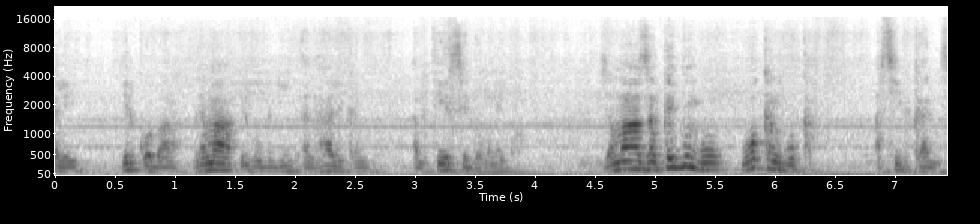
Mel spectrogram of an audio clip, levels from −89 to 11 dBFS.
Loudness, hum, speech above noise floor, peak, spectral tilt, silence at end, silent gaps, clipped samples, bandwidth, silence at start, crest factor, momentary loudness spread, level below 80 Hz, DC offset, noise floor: -26 LUFS; none; 22 dB; -6 dBFS; -7.5 dB/octave; 0 s; none; under 0.1%; 16.5 kHz; 0 s; 22 dB; 21 LU; -52 dBFS; under 0.1%; -48 dBFS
